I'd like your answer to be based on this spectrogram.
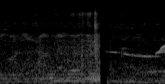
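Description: Young pigeon chicks give thin, rising peeping calls near the end of a short stretch. A steady hiss of outdoor noise sits under them, and a brief dropout cuts the sound partway through.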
